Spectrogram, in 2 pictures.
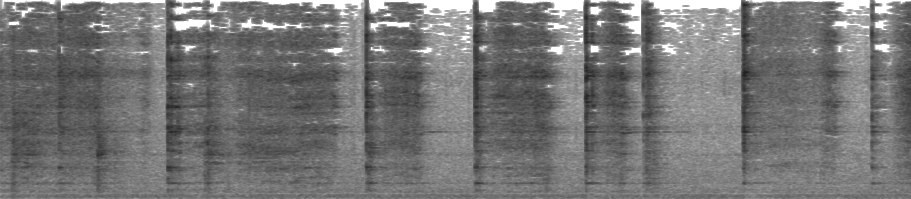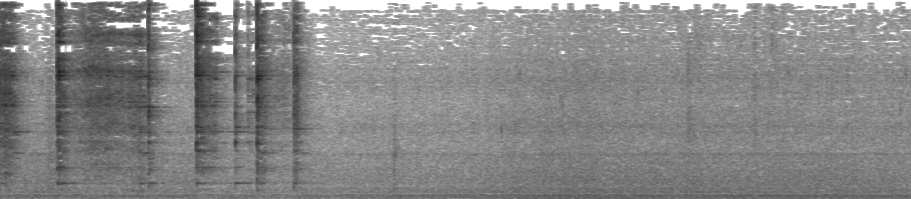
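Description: Metal spatulas clanking and tapping on a steel teppanyaki griddle in a quick, irregular run of sharp, ringing clinks. The clinking stops about nine seconds in. Underneath, a steady sizzle comes from the steak and water steaming under a copper dome cover, with a low hum.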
